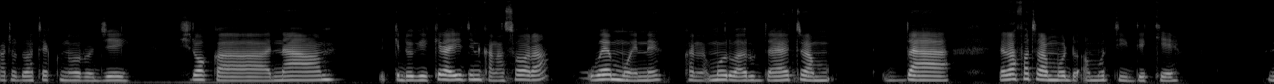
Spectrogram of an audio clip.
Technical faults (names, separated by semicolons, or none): none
